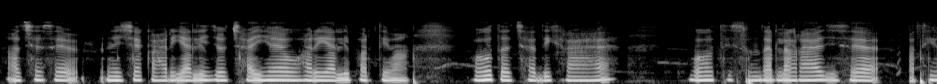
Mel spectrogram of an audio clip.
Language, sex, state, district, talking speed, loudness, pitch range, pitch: Hindi, male, Chhattisgarh, Balrampur, 155 wpm, -14 LUFS, 185-200 Hz, 190 Hz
